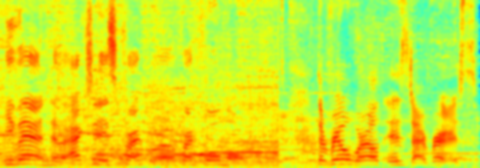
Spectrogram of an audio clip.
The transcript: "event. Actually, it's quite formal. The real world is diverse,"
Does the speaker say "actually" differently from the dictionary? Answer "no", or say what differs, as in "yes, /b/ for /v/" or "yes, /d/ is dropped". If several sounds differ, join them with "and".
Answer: yes, /w/ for /l/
